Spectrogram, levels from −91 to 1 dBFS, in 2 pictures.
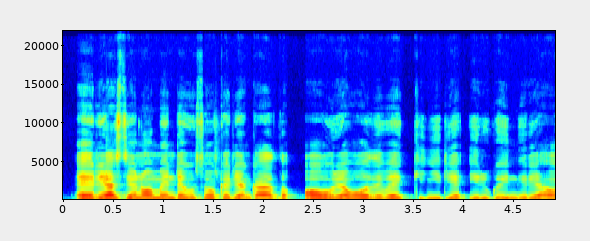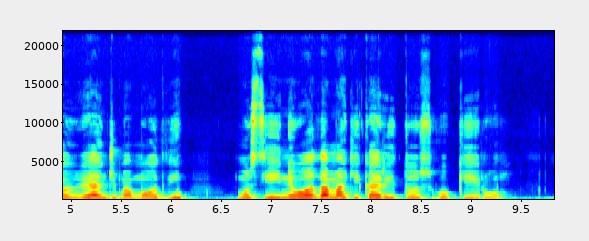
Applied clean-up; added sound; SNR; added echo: none; none; none; none.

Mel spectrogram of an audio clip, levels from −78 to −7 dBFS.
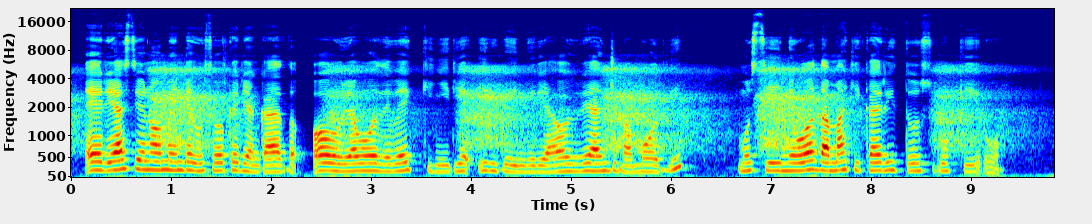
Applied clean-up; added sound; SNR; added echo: none; Breathing; 12 dB; none.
